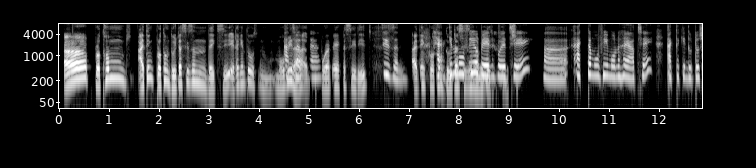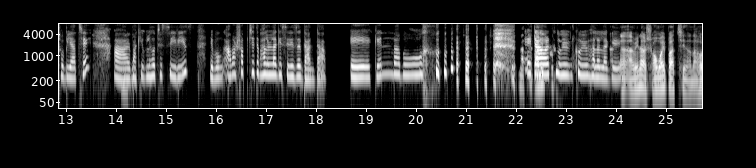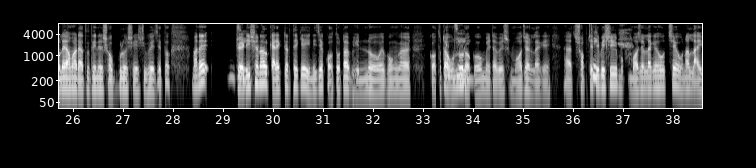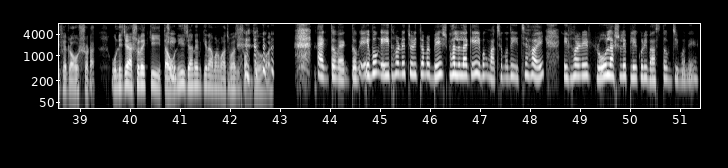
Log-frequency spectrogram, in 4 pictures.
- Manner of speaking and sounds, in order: in English: "আই থিংক"; in English: "আই থিংক"; put-on voice: "একেন বাবু"; laugh; laughing while speaking: "এটা আমার খুবই খুবই ভালো লাগে"; in English: "ট্র্যাডিশনাল ক্যারেক্টার"; laugh
- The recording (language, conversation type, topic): Bengali, unstructured, তোমার জীবনের সবচেয়ে মজার সিনেমা দেখার মুহূর্তটা কী ছিল?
